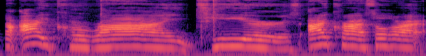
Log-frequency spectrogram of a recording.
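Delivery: CRIED and TEARS stretched out very slowly; slow, emphatic stretch on CRIED; drawn-out emphasis. Real, not acted. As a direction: drag out "cried tears" word by word. Stressing how hard they cried.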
